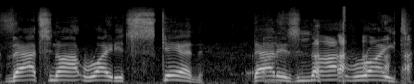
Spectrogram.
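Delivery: high, drawn-out yelling. Recalling a quiz question on screen, acting out their own reaction: retelling shouting at the screen. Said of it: "I'm screaming at the screen going".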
